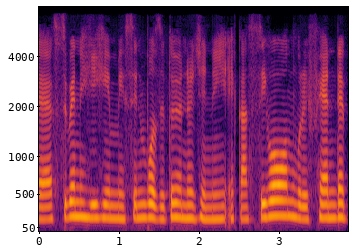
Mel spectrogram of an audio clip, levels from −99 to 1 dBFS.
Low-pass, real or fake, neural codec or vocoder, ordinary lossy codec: 7.2 kHz; fake; codec, 16 kHz, 2 kbps, X-Codec, HuBERT features, trained on LibriSpeech; MP3, 64 kbps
